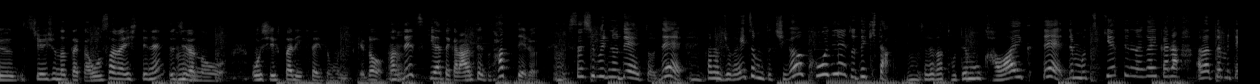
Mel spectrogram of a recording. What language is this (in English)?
Japanese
